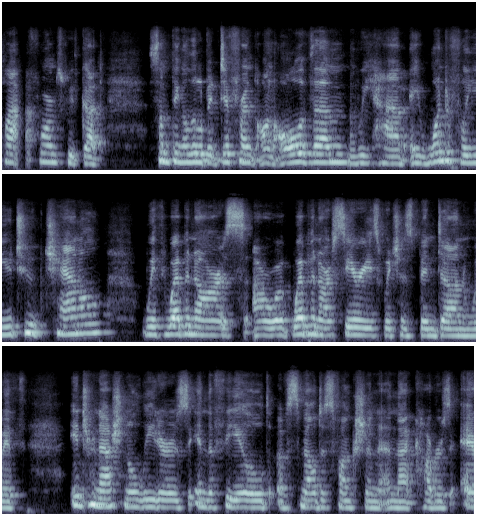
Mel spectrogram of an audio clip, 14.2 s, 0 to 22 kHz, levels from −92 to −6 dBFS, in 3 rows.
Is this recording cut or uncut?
uncut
